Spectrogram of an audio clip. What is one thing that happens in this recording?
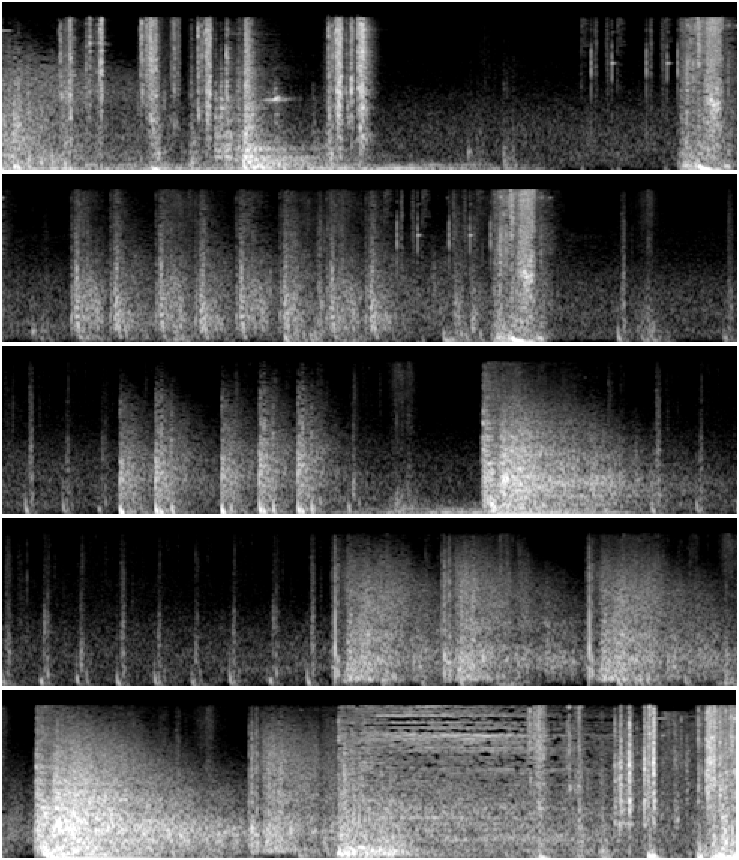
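Quick footsteps patter on wooden boards and grass.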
